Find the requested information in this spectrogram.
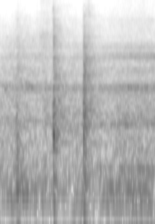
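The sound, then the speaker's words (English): A train passes going the other way with a steady, broad rumble and rush, broken by two sharp metallic clacks of the wheels. “Here comes the train going the other way.”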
